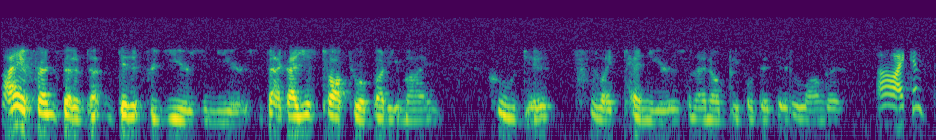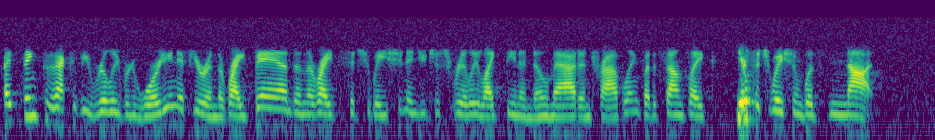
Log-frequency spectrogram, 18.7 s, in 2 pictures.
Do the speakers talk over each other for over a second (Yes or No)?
No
